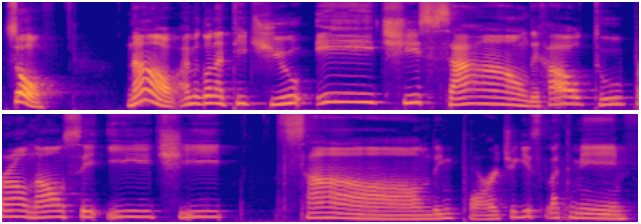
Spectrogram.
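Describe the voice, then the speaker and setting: A woman's voice: fairly low pitch, drawn-out words. A Brazilian woman with a Brazilian accent teaching Portuguese in a live online lesson, patiently repeating sounds for students to copy. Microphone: camera mic.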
